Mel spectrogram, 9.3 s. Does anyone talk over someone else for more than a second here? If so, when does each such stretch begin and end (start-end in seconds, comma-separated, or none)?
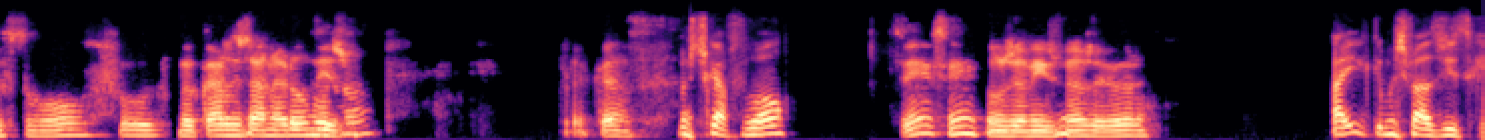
none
